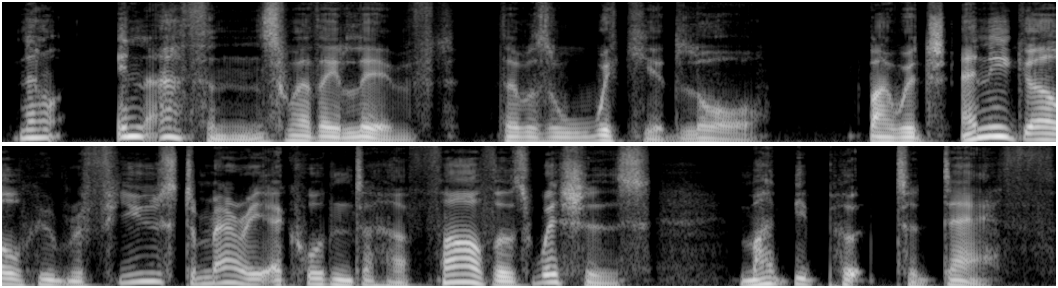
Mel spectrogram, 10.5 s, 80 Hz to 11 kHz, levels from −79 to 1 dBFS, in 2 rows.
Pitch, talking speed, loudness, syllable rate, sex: 120 Hz, 165 wpm, -19 LUFS, 4.6 syllables/s, male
